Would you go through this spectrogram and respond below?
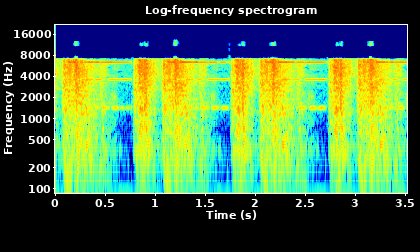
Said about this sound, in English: I want the sound guy, our engineer, Bill, back there. I want him to hit me with 4 cash registers right now. Bam!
